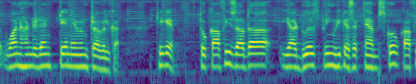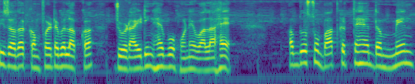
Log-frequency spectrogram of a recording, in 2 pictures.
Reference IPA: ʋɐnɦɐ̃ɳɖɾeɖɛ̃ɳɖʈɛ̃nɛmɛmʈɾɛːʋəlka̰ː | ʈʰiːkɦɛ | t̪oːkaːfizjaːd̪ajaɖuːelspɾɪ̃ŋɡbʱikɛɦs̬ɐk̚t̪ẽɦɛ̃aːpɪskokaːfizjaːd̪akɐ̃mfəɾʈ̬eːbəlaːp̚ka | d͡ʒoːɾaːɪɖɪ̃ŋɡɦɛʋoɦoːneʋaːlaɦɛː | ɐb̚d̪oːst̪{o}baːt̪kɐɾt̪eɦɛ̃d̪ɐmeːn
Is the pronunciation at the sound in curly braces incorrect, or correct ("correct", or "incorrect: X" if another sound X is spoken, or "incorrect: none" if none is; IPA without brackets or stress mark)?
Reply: incorrect: õ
